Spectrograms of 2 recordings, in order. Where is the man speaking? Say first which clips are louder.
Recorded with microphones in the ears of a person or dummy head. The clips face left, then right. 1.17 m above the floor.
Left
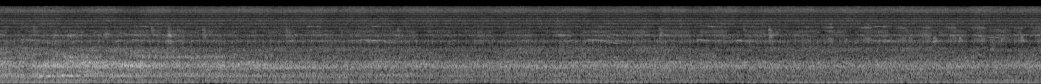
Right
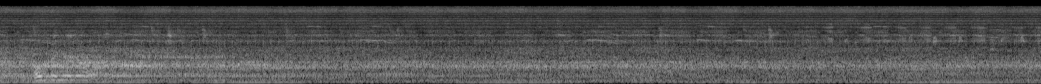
Right 5 dB; 30° right (ahead or behind), 0.6 m; by 2.4 s 70° right (ahead or behind), 3.5 m.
